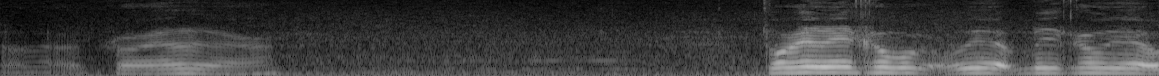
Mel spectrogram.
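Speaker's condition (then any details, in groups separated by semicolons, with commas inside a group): Cerebral palsy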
